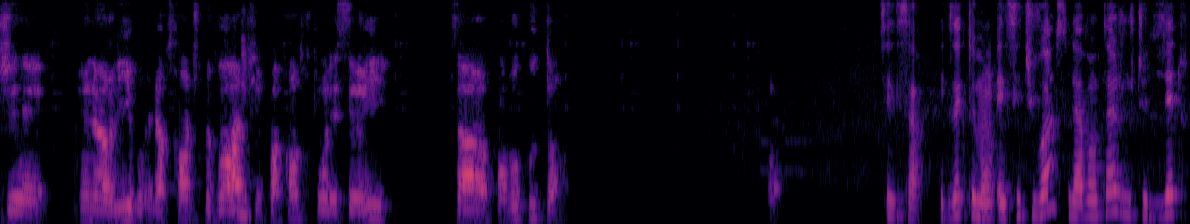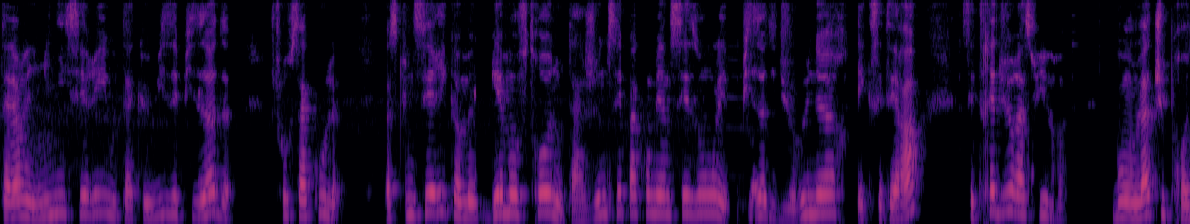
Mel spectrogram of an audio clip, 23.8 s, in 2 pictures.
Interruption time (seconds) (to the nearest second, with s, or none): none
